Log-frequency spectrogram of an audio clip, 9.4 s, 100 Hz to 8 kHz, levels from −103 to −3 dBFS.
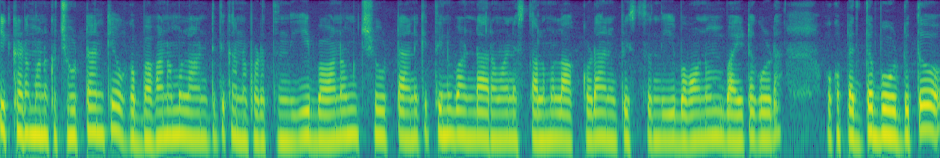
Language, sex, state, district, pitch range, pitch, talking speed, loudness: Telugu, female, Andhra Pradesh, Krishna, 175-190 Hz, 180 Hz, 125 wpm, -17 LUFS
